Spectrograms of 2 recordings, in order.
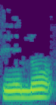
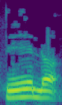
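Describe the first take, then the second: First: The final vowel is rounded, like o. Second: The final vowel is open, like a. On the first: The speaker calls it wrong. "সে নো এরকম না" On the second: The speaker calls it right.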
